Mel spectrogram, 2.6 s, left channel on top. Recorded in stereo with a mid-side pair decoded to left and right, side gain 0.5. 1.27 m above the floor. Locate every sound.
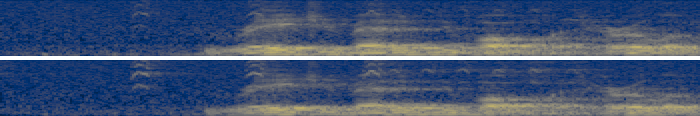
0.8 s a man speaking: 25° left, 3 m; by 2.6 s straight ahead, 3 m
